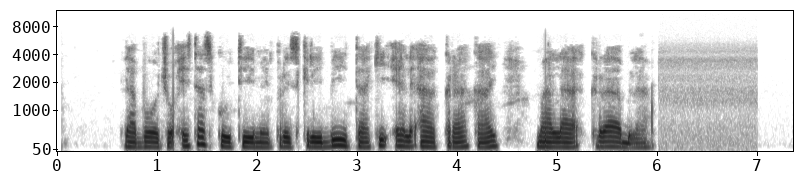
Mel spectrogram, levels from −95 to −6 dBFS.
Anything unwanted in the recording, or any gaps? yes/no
no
